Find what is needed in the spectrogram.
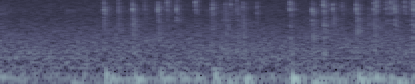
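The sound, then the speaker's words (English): Clicking keys of an older external computer keyboard, used in place of a laptop's, as someone types: many quick, light clacks in an uneven rhythm, fairly faint and with no talking. “do you like the clicks of my new keyboard? It's not new, but it's like it's, I pulled it out to use it because my laptop keyboard's just going crazy.”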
